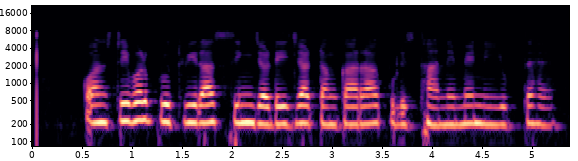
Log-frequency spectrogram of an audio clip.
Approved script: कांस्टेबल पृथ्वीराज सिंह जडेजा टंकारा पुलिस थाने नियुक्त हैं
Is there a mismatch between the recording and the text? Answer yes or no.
yes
